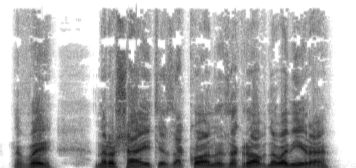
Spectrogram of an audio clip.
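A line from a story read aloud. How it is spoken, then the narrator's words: Angry reading. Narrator (Russian): продолжал злобно прочитать он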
